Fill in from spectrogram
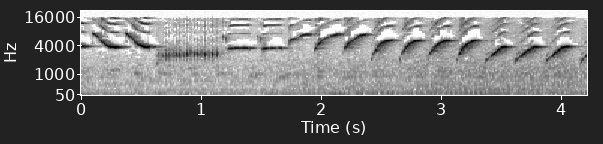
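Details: Canary of the Spanish Timbrado style in a song for training: falling slurred notes and a low buzzy roll, then a long run of arched, dropping notes repeated about four times a second.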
